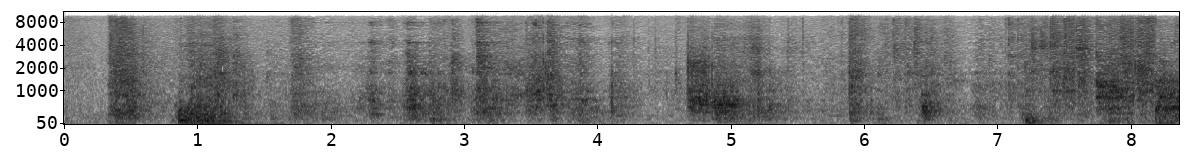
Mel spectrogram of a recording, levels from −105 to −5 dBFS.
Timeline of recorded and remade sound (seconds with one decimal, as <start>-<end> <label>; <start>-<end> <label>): 0.0-3.4 recorded; 3.4-5.6 remade; 5.6-8.4 recorded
